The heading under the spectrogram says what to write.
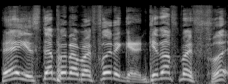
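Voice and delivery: put-on wife voice. Playing the wife in a party scene with a partner: playing Bill's wife. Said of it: "You do the wife then".

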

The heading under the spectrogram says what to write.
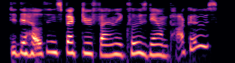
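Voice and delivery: plain

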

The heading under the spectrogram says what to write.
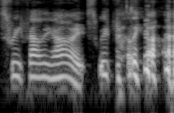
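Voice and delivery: shrill, high, loud shouted yell. Retelling yelling a book title while driving: imitating own yelling. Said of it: "driving and I'm yelling".

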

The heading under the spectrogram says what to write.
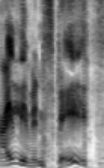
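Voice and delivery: put-on cartoon goblin voice. Answering a friend's 'the goblin says' prompt, in a goblin voice. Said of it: "The goblin says".

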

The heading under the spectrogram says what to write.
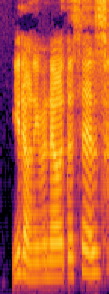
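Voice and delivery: ordinary delivery

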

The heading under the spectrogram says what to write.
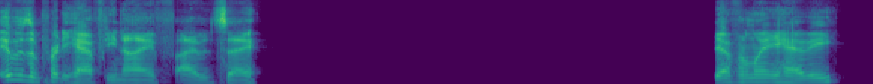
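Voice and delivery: laughter breaking into the spoken words. Describing a knife shown in a screenshot, laughing while talking. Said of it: "I'm sorry, I'm laughing".

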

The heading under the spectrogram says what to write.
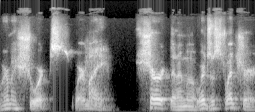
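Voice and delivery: mild exasperation, frustrated, scattered tone. Retelling fumbling around the room for clothes: imitating own frustrated tone. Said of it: "Just even the tone of your voice right there".

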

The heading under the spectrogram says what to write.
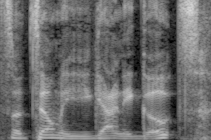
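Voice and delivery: put-on New York woman's accent. Asked by another speaker to do it, answering in New York lady voice. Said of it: "Do your New York lady".

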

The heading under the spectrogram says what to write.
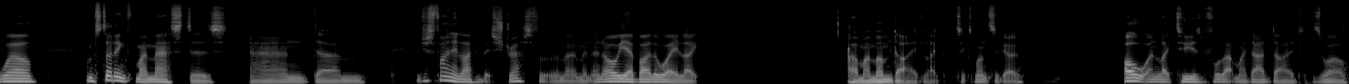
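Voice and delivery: normal talking voice

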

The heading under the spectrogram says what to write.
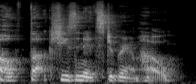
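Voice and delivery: mock-disgusted tone. Recapping an episode, quoting what one person said about another: imitating disgust. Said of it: "Damon says with disgust".

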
